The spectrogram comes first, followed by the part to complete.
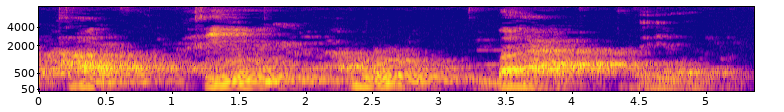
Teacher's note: makhrajnya ha di wasatul halqi, ya di tengah-tengah tenggorokan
